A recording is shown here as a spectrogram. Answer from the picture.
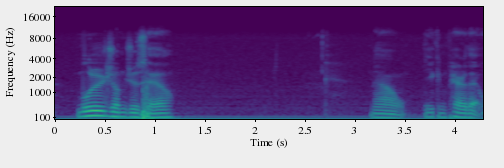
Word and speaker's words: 물 좀 주세요: When paired with only one vowel, the circle consonant is silent. Okay, so only the vowel is spoken.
